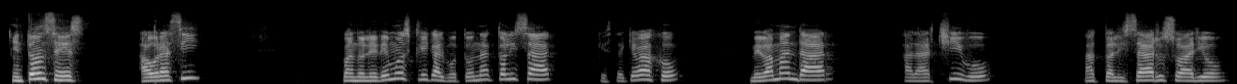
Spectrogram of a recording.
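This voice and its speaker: A man's voice: sits high, slow pace, long pauses, pushed and bright, no room sound, studio quality. A man teaching a programming class, explaining code step by step and often checking in with his students. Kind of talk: live coding lesson to students.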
